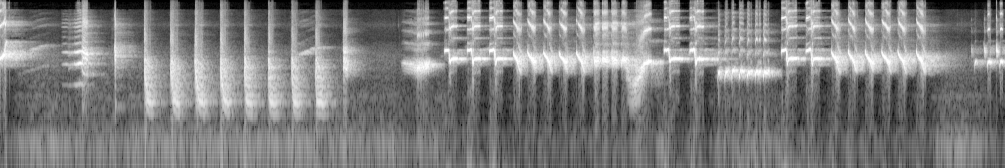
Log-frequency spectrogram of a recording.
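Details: Black-winged myna singing with many fill-in phrases to set other mynas calling: a fast series of harsh rasping notes, then loud rapid whistles and a downward-sweeping squeal, with a low electrical hum beneath.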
